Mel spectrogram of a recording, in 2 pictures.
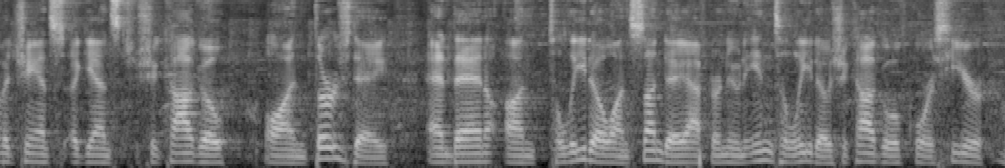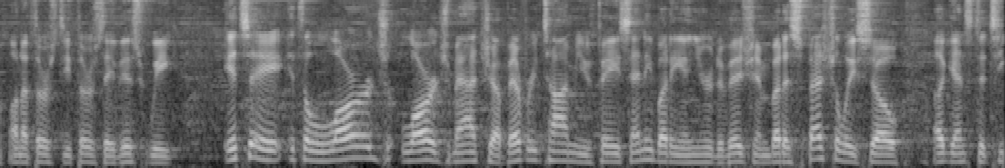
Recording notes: LIVE at Gameworks in Newport on the Levee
